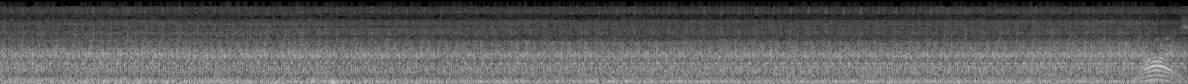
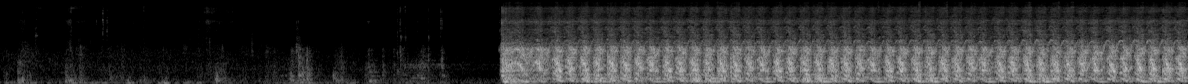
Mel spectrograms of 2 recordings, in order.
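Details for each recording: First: Rebuilt Duramax diesel with swapped injectors and rails, first start after rebuild, before reaching operating temperature: steady even idle with a smooth low rumble, no knocks or misses; engine sounds healthy. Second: Rebuilt Duramax diesel truck with injectors and rails swapped; the fuel system is being hand-pumped to purge air up to the injectors. Steady even cranking at about 3.5 beats a second that never catches: air in the fuel, no start.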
